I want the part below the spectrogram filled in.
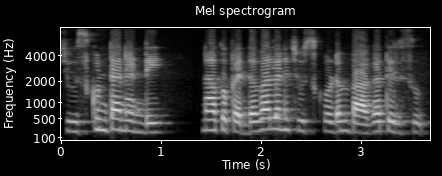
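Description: A woman reading as a shy, gentle young woman. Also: a little high, fairly even intonation, a little fast, close to an everyday voice. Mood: pleading. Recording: dull lo-fi audio.

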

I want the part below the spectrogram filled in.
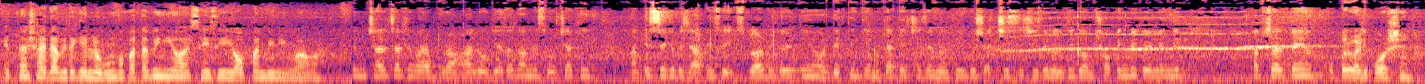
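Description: A woman's voice: fairly high pitch, fairly even intonation, fast. A young woman talking casually into a phone held at arm's length as she walks through city streets and then a shopping mall. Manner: chatty, walking and talking to a handheld camera. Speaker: vlogger. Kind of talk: casual vlog narration. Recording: loud city street noise.

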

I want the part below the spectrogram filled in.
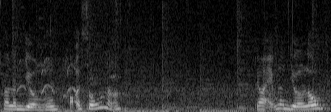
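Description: A woman chats at home in a somewhat high voice, doting and chatty, slipping into baby talk. Music plays clearly under her voice. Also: normal speed, darkish tone. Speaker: pet vlogger. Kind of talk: casual vlog narration.

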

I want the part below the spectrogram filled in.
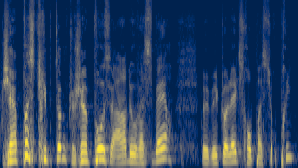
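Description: A man's voice: a little high, expressive, fairly quick, darkish tone, some chatter behind, slight background noise. A man who is one of a book's authors, answering an audience question at a public talk, digressive with wry asides and many fillers.

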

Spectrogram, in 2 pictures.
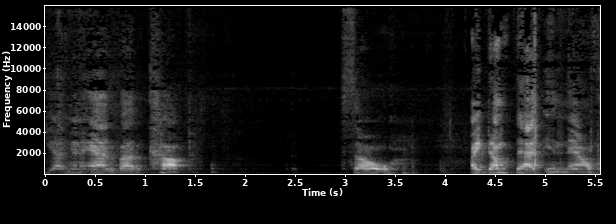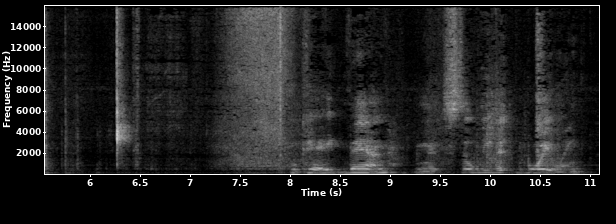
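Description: Speaking slowly with long pauses, a middle-aged woman with a deep, somewhat dark voice guides viewers through a recipe in a homey, casual cooking demo for her channel. A camera sitting on the counter records her echoey kitchen, where pots clatter faintly amid slight background noise.

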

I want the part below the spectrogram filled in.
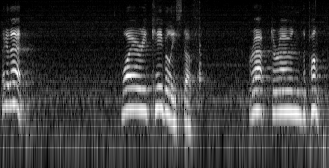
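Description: A man's voice: sits high, takes it slowly, fairly bright tone, long reverb tail, slight background noise. A man, a farmer doing his own repairs, talking casually through the job in a plainspoken way with dry sarcastic humor, recorded in a farm workshop. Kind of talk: casual how-to vlog narration.

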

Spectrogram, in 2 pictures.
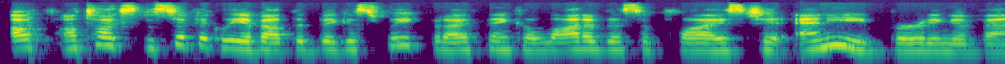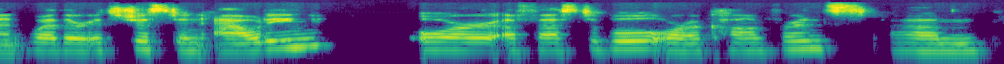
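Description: A middle-aged woman speaks over a video call in a mellow, warm voice. She is a birding festival organizer, and she talks fluently and earnestly in a friendly panel format. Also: medium pitch, moderate pace. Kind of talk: casual panel discussion.

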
